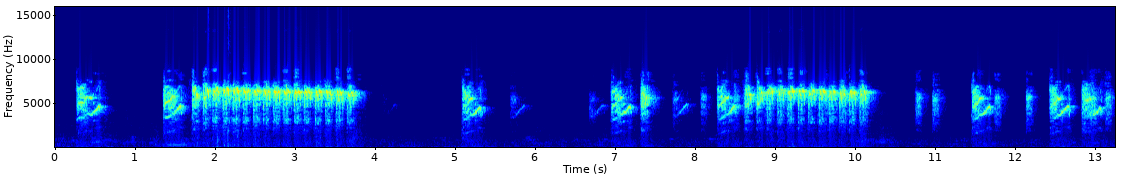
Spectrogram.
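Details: Little spiderhunter singing, recorded as a master for training songbirds: short high slurred notes alternate with two long, even, buzzy trills of several seconds, separated by silences, ending in scattered sharp chips.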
